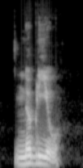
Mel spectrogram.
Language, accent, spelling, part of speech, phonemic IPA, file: French, France, nobliau, noun, /nɔ.bli.jo/, LL-Q150 (fra)-nobliau.wav
- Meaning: noble, nobleman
